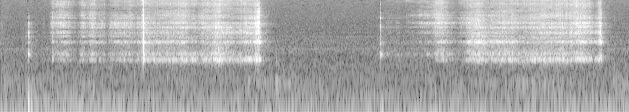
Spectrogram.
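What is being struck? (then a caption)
Varnished wooden box. Long nails tap and scratch the top surface of a medium, hollow, varnished wooden box. A few sharp taps are followed by two bursts of bright, rasping scratching, each lasting about two seconds, separated by a quieter pause.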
